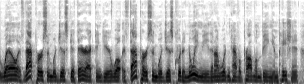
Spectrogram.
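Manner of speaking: ordinary talk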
